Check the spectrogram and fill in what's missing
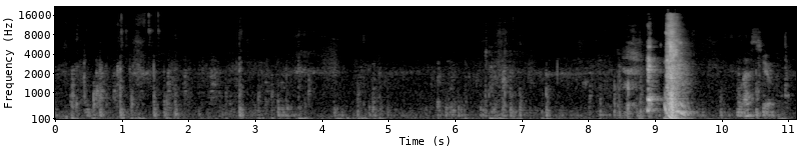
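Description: A single sharp sneeze bursts out loud and close near the end, standing above quiet background chatter and movement in a room where people are brainstorming.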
